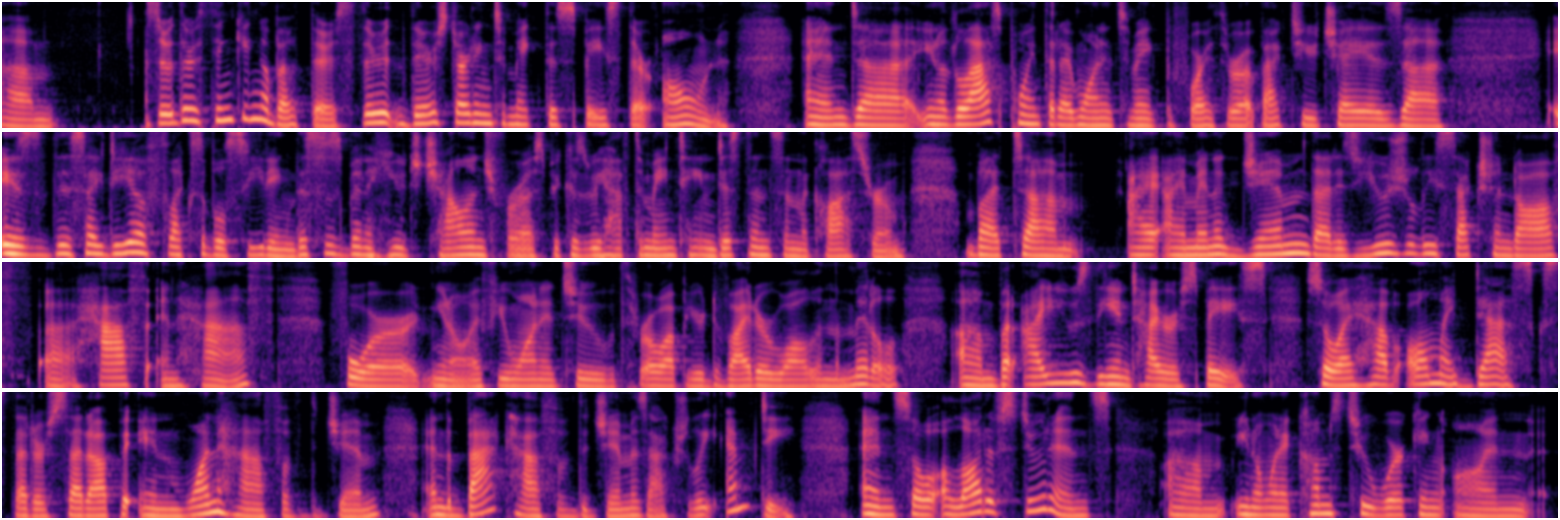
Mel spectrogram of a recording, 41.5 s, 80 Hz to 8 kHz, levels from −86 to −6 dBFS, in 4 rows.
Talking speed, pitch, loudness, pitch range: 200 wpm, 165 Hz, -26 LUFS, 155-180 Hz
